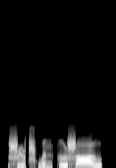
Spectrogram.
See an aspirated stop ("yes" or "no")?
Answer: yes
